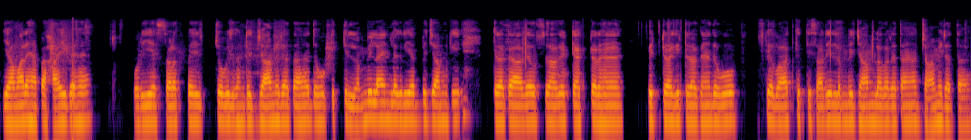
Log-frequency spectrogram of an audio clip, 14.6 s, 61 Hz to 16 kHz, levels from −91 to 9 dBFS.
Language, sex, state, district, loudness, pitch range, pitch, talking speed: Hindi, male, Uttar Pradesh, Jyotiba Phule Nagar, -18 LUFS, 125-130 Hz, 125 Hz, 220 wpm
